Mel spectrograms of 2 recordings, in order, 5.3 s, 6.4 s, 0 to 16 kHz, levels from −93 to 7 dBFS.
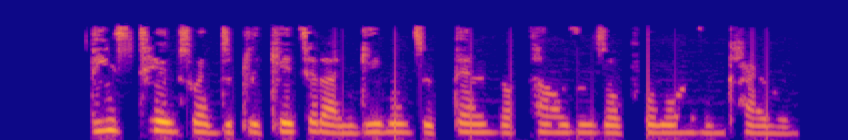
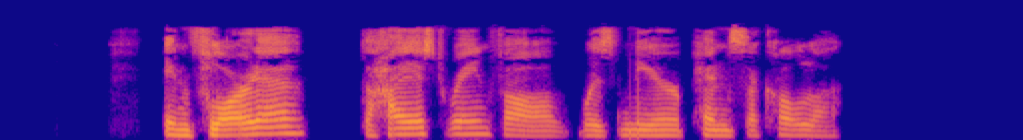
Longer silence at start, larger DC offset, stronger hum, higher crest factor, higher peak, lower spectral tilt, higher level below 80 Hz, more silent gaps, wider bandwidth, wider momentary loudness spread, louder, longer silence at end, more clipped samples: second, 0.55 s vs 1 s; neither; neither; about the same, 18 dB vs 20 dB; about the same, -4 dBFS vs -2 dBFS; about the same, -3 dB/octave vs -3.5 dB/octave; about the same, -58 dBFS vs -58 dBFS; second, 2.73-2.82 s vs 1.93-2.24 s; about the same, 8.2 kHz vs 8.4 kHz; about the same, 12 LU vs 11 LU; second, -21 LUFS vs -18 LUFS; second, 0.35 s vs 1.15 s; neither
